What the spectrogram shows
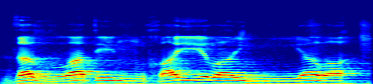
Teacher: ذال کو ذال ہی پڑھا جائے گا، اکثر طور پر اسی حروف میں ذال کو زا پڑھ کے چلا جاتے ہیں، یہ غلط ہے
